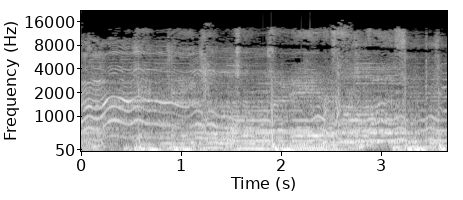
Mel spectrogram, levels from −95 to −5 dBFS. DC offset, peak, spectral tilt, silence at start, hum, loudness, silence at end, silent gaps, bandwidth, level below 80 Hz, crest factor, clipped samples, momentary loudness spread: under 0.1%; 0 dBFS; -5.5 dB/octave; 0 s; none; -12 LUFS; 0 s; none; 15 kHz; -16 dBFS; 10 dB; under 0.1%; 3 LU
